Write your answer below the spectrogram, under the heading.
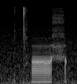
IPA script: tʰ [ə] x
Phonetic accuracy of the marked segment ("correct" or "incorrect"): incorrect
